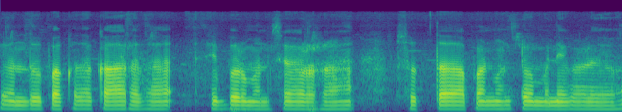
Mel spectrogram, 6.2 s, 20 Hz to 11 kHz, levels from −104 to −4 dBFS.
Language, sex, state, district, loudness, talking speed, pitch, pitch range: Kannada, male, Karnataka, Gulbarga, -22 LUFS, 105 wpm, 115 Hz, 110-115 Hz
